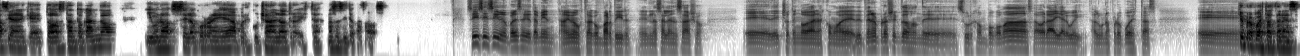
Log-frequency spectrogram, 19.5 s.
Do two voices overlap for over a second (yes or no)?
no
